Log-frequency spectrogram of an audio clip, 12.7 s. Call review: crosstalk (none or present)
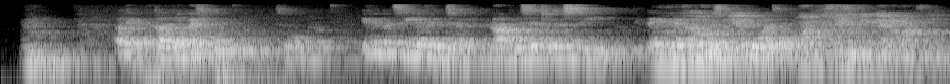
present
